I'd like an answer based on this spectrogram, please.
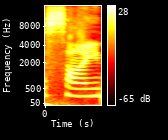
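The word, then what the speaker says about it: sign: Word pronounce करते हैं, for example foreign है, फॉरेन में आप देखते हैं जी हमने प्रोनाउंस नहीं किया, या साइन में हमने जी प्रोनाउंस नहीं किया, ऐसा एन ऐसा लगता है बोलने में इसके स्पेलिंग होंगे, लेकिन जो है वो लिखने में हम फॉरेन और साइन में जी लिखते हैं।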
